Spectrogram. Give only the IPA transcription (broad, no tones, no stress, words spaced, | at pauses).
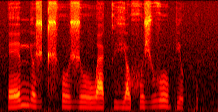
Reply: emʲoʒ t͡ʃʰuʒuwæk vʲɒxʷiʒvupʲukʷ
